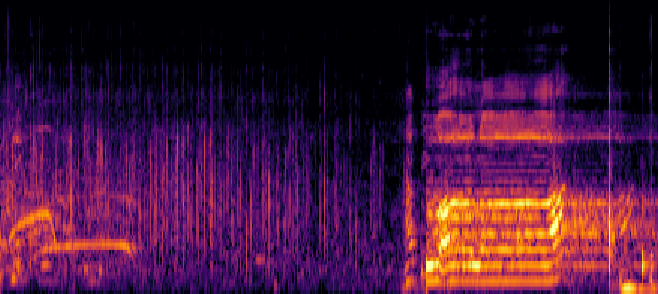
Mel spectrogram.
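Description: Audience applause at a live concert, thinning out over about four seconds, with a voice briefly over it at the start. About four seconds in, the band strikes a loud held chord, lasting about a second and a half.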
